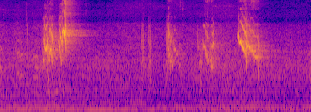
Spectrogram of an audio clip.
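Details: Budgies giving happy chirping calls, a few brief scratchy squawks in clusters separated by quieter pauses, over a faint low hum.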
